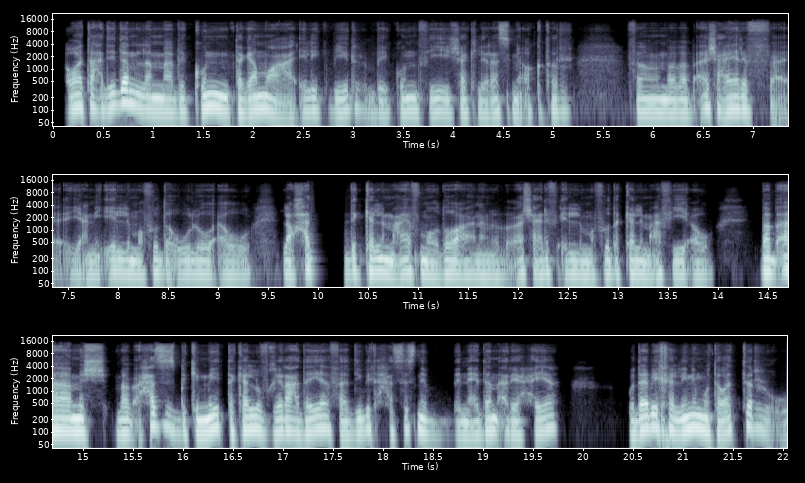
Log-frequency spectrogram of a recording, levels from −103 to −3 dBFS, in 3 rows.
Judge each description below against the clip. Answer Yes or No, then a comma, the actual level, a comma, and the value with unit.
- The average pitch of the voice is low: Yes, very low, 95 Hz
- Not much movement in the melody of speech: No, average, 3.4 semitones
